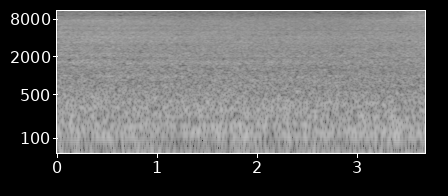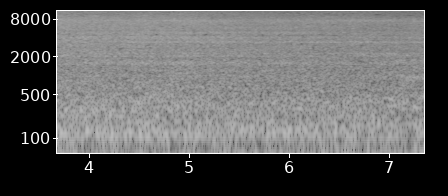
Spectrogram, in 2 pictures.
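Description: Passenger train pulling into the platform, its coaches rolling slowly past with a steady noise and a low hum.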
